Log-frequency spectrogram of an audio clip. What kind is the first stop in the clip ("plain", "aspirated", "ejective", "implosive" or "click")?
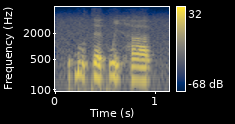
implosive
